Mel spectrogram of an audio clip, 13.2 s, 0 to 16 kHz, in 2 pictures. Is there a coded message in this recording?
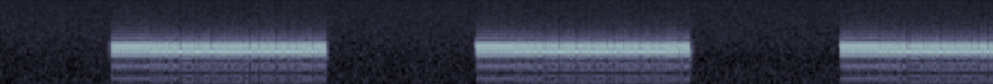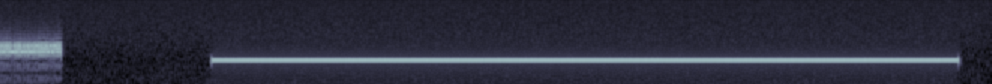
Yes: Emergency Alert System (SAME) tones (header bursts, then the 1050 Hz attention tone) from 0.7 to 13.0 s, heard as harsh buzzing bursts, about 520.83 baud.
